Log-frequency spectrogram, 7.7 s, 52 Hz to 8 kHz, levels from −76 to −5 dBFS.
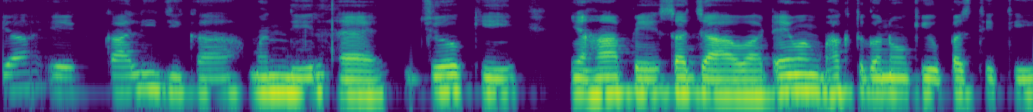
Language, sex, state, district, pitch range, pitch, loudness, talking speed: Hindi, male, Bihar, Jahanabad, 120-130 Hz, 125 Hz, -22 LUFS, 140 wpm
